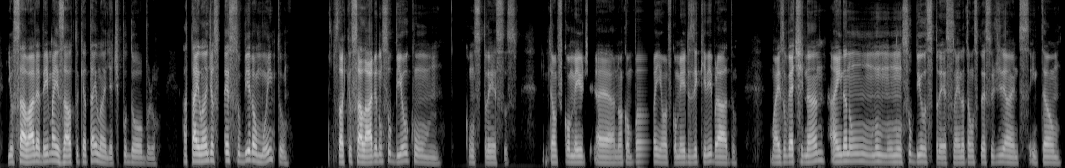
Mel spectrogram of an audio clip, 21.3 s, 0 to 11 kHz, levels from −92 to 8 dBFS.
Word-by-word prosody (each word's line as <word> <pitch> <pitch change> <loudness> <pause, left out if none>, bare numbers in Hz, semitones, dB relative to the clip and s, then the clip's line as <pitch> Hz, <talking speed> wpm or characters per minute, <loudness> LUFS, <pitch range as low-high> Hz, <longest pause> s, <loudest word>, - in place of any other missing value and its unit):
E 130 - -4
o 130 - -4
salário 130 +4 +8
é - - +3
bem 135 +2 +1
mais 145 -5 +2
alto 125 +2 +2
que 135 - -5
o - - -1
da - - -25
Tailândia. 125 -8 -1
É - - -15
tipo 135 - -10
o - - -11
dobro. 110 -5 -8 0.5
A - - -5
Tailândia, 145 +2 +5
os - - -3
preços 155 -2 0
subiram 155 +2 +2
muito, 130 +1 -5 1.0
só 125 -1 +4
que 135 - -10
o - - -6
salário 125 +2 +7
não 140 - -4
subiu 140 0 -3
com 115 -7 -9 0.5
com - - -11
os 120 - -5
preços. 115 -2 -7 0.6
Então 125 -2 -2
ficou 130 +2 -5
meio 125 0 +2
de - - -9 0.2
É, 115 -1 0
não 115 0 -7
acompanhou. 130 0 -7
Ficou 120 - -10
meio 120 0 0
desequilibrado. 120 -2 -2 0.7
Mas 120 +1 -2
o 125 - -7
Vietnã 130 +4 +2
ainda 135 +2 +3
não 145 0 -2 0.4
não 140 +1 -2 0.4
não 130 - -3
subiu 135 0 -4
os 130 - -4
preços. 110 +1 -6
Ainda 115 0 -4
estão 120 0 -7
os 120 - -9
preços 120 0 -7
de 130 +1 -6
antes. 115 -2 -4
Então, 115 0 -4
125 Hz, 165 wpm, -23 LUFS, 115-135 Hz, 1.0 s, salário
